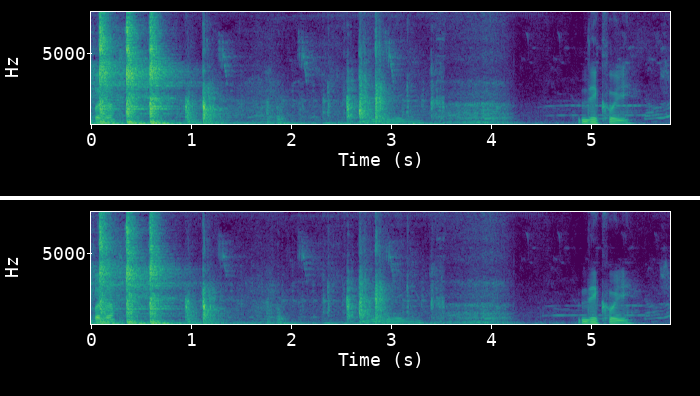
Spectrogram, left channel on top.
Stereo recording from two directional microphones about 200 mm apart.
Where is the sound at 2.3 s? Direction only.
40° left (ahead or behind).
